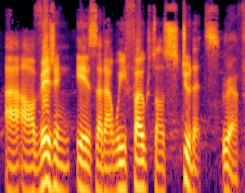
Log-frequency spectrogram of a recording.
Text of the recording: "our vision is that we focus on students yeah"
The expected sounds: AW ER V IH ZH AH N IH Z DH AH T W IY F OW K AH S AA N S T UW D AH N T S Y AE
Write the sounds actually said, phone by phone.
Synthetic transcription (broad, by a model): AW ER V IH ZH AH N IH Z DH AH T W IY F OW K AH S N S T UW D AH N T S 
